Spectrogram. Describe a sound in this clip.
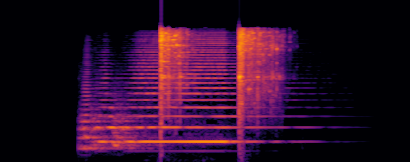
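A short cheerful game fanfare plays with ringing tones.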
